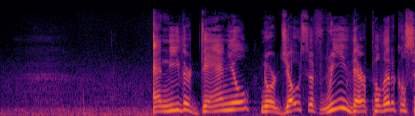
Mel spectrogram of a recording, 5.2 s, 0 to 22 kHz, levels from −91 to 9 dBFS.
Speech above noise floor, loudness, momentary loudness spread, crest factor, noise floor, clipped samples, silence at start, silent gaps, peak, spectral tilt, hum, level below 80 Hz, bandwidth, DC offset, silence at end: 26 dB; -25 LUFS; 3 LU; 22 dB; -50 dBFS; under 0.1%; 0.5 s; none; -4 dBFS; -4.5 dB/octave; none; -56 dBFS; 16 kHz; under 0.1%; 0 s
